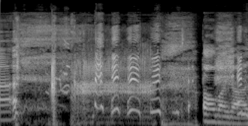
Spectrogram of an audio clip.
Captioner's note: both laughing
